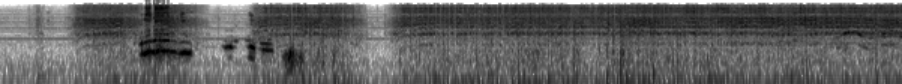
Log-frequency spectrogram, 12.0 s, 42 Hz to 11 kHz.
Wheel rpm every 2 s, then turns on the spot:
40, 50, 90, 160, 160, 160.
none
